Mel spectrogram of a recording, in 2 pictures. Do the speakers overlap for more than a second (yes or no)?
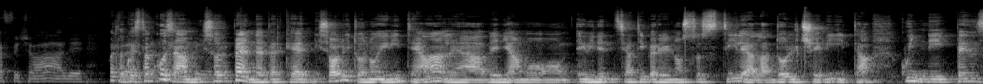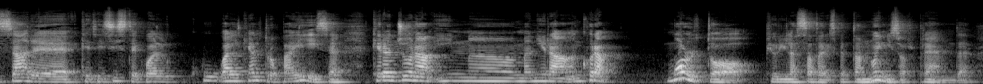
yes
